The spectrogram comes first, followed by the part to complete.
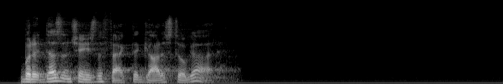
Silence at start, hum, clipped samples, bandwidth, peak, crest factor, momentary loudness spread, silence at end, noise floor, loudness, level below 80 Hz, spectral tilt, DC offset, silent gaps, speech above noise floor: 0.2 s; 60 Hz at -55 dBFS; under 0.1%; 12.5 kHz; -6 dBFS; 24 dB; 9 LU; 2.75 s; -59 dBFS; -26 LUFS; -58 dBFS; -6 dB/octave; under 0.1%; none; 35 dB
